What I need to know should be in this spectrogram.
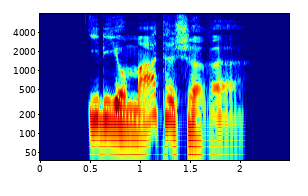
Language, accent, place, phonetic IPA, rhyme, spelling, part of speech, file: German, Germany, Berlin, [idi̯oˈmaːtɪʃəʁə], -aːtɪʃəʁə, idiomatischere, adjective, De-idiomatischere.ogg
- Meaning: inflection of idiomatisch: 1. strong/mixed nominative/accusative feminine singular comparative degree 2. strong nominative/accusative plural comparative degree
